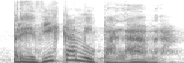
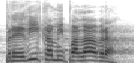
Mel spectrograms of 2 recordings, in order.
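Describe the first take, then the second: First: Lower, softer, slow preacher's voice; imitating Paul Crouch. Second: Booming divine command. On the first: Preacher recalls the evangelist's words, hushed and slow. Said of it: "yo oí la voz de Paul Crouch". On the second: Acted. Preacher voicing God's call to preach, loud and commanding.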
